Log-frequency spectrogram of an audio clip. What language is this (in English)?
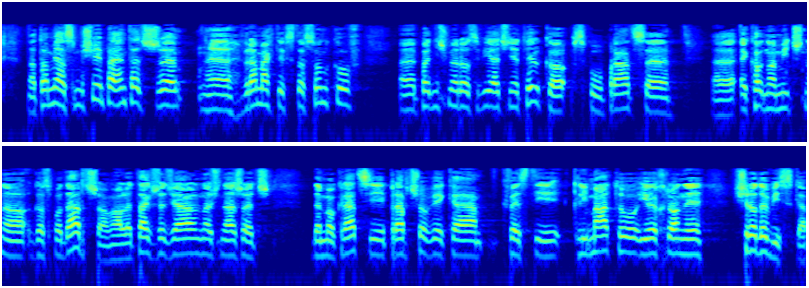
Polish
